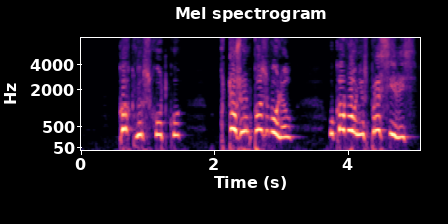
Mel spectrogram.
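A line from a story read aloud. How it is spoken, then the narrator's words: Exclaimed. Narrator (Russian): воскликнула Лукерья Ивановна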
